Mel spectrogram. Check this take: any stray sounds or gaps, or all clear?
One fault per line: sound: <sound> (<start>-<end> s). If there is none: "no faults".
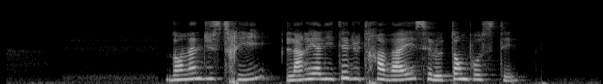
no faults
